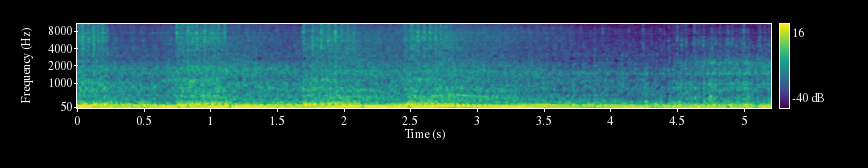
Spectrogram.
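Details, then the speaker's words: 1972 Toyota Corolla TE28 station wagon after replacing the mechanical fuel pump and lowering the carburettor idle: deep, fairly even idle with a steady low throb and no misses or knocks; running better, normal idle. "ah can't turn it well I mean it's definitely running better cuz the fuel pump's not"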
